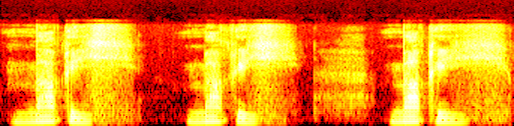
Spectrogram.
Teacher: She's instead leaving the tongue forward with the tip of the tongue forward, and the R is being made by kind of a contact or a brushing at the very back of the tongue. So it's kind of brushing or coming up against the soft palate. And because there's a momentary block in the flow of air, there's a resulting kind of a popping sound after she brings the back of her tongue back down.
